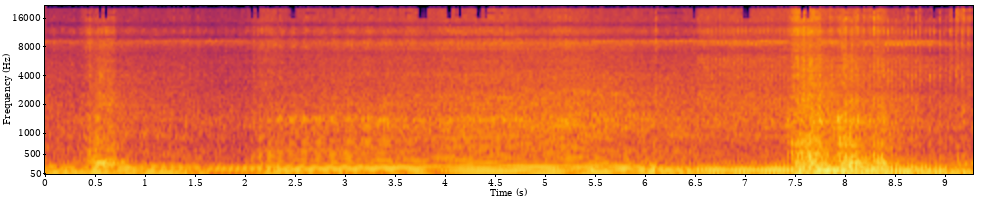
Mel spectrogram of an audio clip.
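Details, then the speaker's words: 2006 Polaris 500 ATV, fire-damaged and stored unused for 2 years, first good start after fitting the correct wiring harness: low steady putter picks up with light revs, then settles and runs evenly; normal start and running, engine fine. "we just throw that in and try to turn it over and find finally we just started we got a lot of small cuz there was first good start and full running ATV at that time so"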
